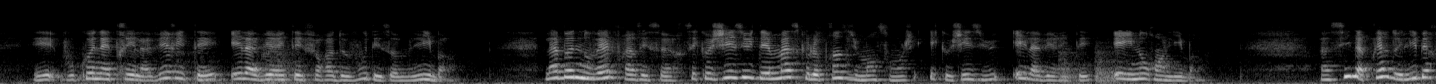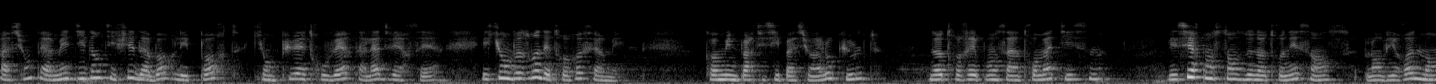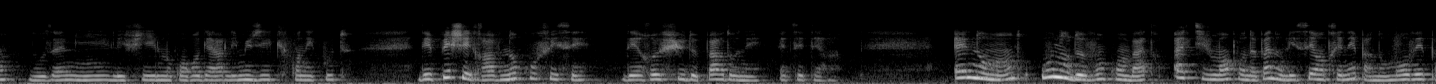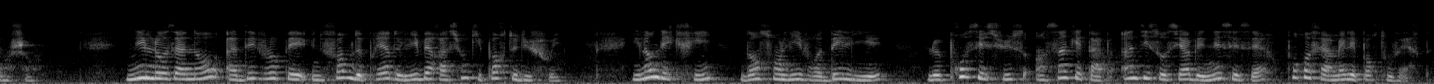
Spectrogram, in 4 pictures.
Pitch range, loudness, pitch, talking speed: 205-260 Hz, -26 LUFS, 225 Hz, 155 wpm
